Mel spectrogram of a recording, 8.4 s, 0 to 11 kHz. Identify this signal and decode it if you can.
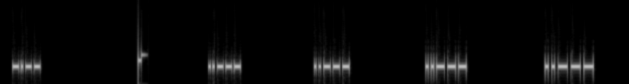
Morse code, heard as a keyed tone, about 38 wpm, spaced as for 8 wpm, 700 Hz. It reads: Y 2222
